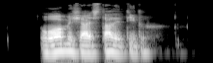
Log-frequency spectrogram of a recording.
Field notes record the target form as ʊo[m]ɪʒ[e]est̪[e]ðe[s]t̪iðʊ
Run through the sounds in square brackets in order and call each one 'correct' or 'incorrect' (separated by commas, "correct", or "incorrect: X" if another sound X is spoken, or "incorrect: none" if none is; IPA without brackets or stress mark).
correct, incorrect: a, incorrect: a, incorrect: none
